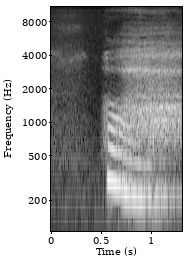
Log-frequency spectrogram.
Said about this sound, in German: Wow, krass, ich kann atmen. Yeah, ich kann atmen. Boah, jetzt muss ich tief atmen.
